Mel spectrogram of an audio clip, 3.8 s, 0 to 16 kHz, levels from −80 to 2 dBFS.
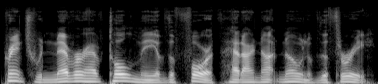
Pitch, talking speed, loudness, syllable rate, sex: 105 Hz, 255 wpm, -18 LUFS, 4.6 syllables/s, male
